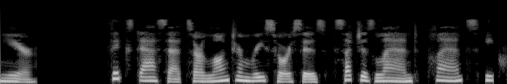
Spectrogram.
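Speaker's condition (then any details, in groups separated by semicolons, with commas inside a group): No condition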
